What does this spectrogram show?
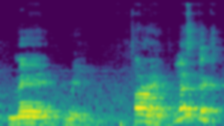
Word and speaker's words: Mary: Mary, Mary, pronounce it, let me hear you. Mary, Mary, Mary, Mary, Mary. Of course, make the A sound, then read short E sound, Mary.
